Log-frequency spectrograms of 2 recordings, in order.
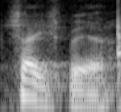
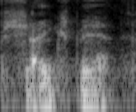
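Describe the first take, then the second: First: Said in the usual way. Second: Whispered. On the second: Shown as a demonstration. Repeats name, then whispers it.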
